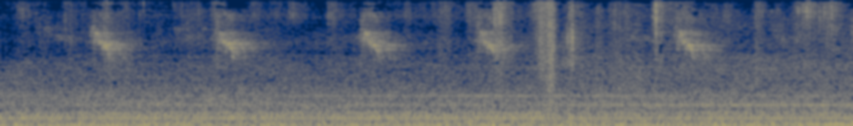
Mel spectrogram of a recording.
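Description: A small bird chirping, a short falling chirp repeated about once a second, over a steady low hum.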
